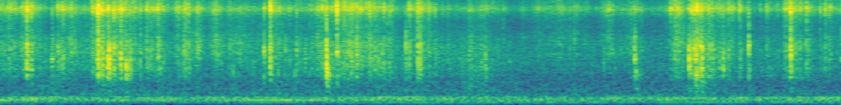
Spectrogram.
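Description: Bare hands squeeze and crumble fist-sized solid lumps of dry, grainy brown-grey sandy clay into dusty powder in a red plastic basin. Dry, gritty crunches and crackles sound over a steady low rumble, with no clear pauses between them.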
